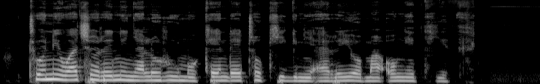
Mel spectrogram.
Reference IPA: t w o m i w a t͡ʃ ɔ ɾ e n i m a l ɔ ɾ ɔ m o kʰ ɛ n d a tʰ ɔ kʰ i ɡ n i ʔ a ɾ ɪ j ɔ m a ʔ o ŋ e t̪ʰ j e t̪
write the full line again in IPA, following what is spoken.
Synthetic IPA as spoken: t w o n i w a t͡ʃ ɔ ɾ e n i ɲ a l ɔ ɾ u m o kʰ ɛ n d ɛ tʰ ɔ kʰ i ɡ n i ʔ a ɾ ɪ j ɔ m a ʔ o ŋ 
